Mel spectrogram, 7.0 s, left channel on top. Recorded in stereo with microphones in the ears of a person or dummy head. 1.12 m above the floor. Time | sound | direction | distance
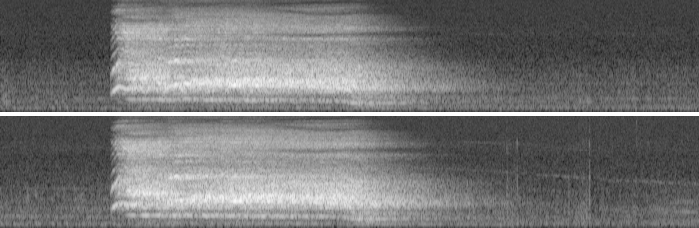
1.1 | a scream | 15° left (ahead or behind) | 6.5 m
